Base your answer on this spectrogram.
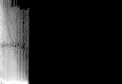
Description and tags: Distorted kick created with F.L. Studio. Blood Overdrive, Parametric EQ, Stereo enhancer, and EQUO effects were used.
bass, beat, distorted, distortion, drum, drumloop, hard, hardcore, kick, kickdrum, melody, progression, synth, techno, trance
